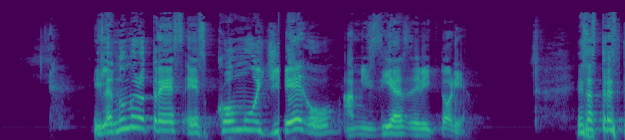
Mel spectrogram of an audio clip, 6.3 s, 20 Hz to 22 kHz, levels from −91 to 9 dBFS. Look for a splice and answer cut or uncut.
uncut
